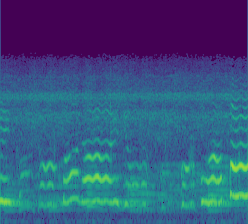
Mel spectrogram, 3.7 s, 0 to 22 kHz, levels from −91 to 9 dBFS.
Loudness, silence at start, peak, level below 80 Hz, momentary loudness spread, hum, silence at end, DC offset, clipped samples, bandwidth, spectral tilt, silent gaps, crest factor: -18 LUFS; 0 s; -2 dBFS; -60 dBFS; 16 LU; none; 0 s; under 0.1%; under 0.1%; 7.8 kHz; -3.5 dB/octave; none; 14 dB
